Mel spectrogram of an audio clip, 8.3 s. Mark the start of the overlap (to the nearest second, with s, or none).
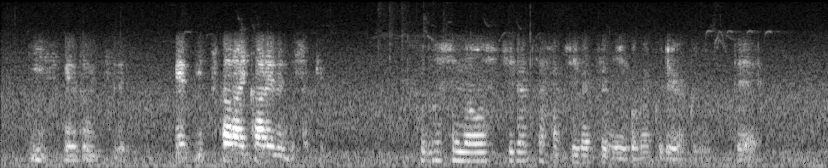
none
